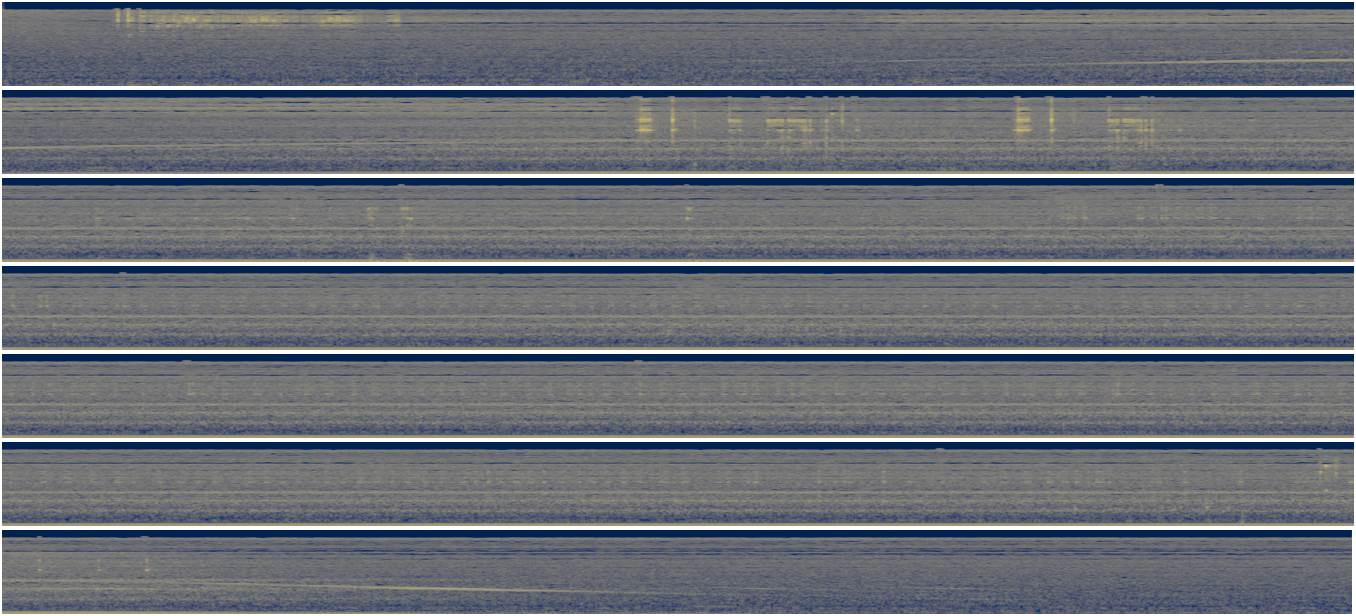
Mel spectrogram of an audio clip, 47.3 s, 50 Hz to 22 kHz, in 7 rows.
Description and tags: WD Green EZRX - 5400rpm - Slow spinup - FDB
A Western Digital hard drive manufactured in 2012 close up; spin up, writing, spin down.
This drive has 4 platters.
(wd30ezrx)
motor, rattle, disk, drive, hard, hdd, machine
